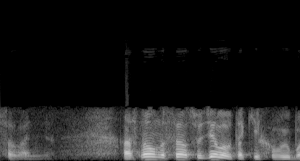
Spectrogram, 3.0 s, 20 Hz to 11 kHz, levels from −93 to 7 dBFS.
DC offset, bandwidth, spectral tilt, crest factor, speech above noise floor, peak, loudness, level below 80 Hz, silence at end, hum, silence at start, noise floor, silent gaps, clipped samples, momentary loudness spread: under 0.1%; 3.9 kHz; -8 dB/octave; 16 dB; 20 dB; -8 dBFS; -22 LUFS; -90 dBFS; 0 s; none; 0.1 s; -42 dBFS; none; under 0.1%; 19 LU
